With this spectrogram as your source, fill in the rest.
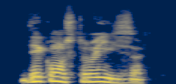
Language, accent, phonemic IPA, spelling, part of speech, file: French, Canada, /de.kɔ̃s.tʁɥiz/, déconstruisent, verb, LL-Q150 (fra)-déconstruisent.wav
- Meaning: third-person plural present indicative/subjunctive of déconstruire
